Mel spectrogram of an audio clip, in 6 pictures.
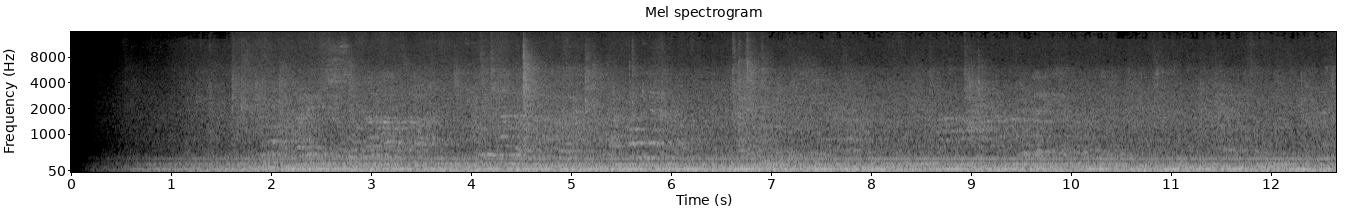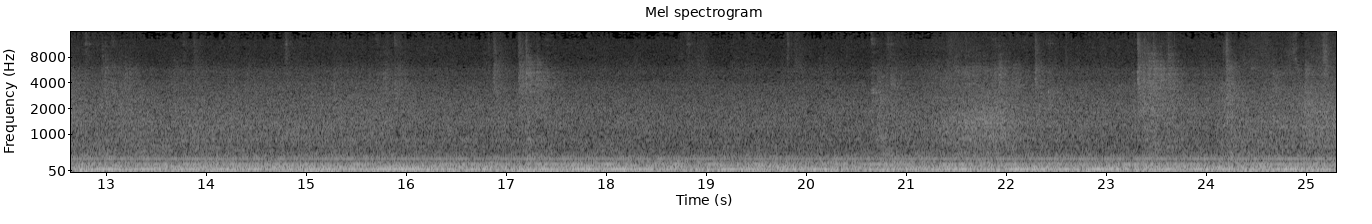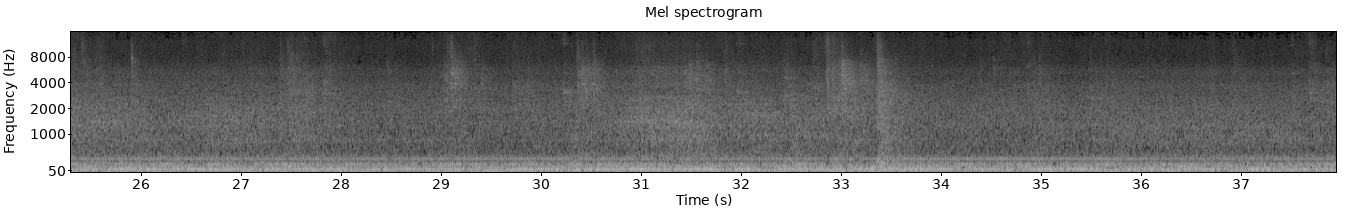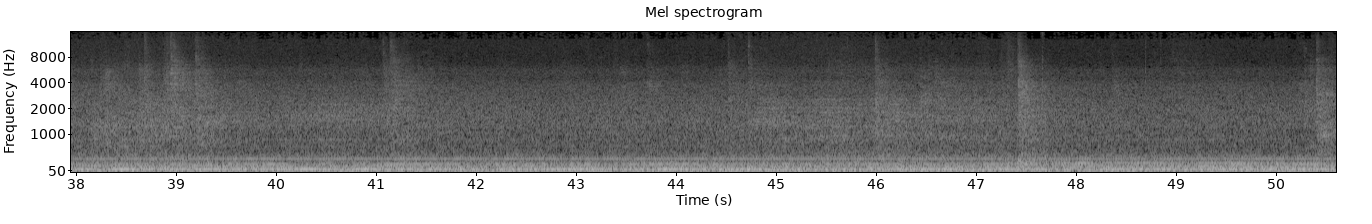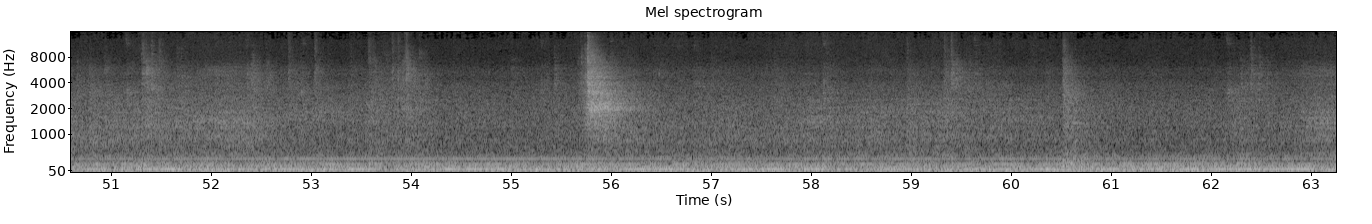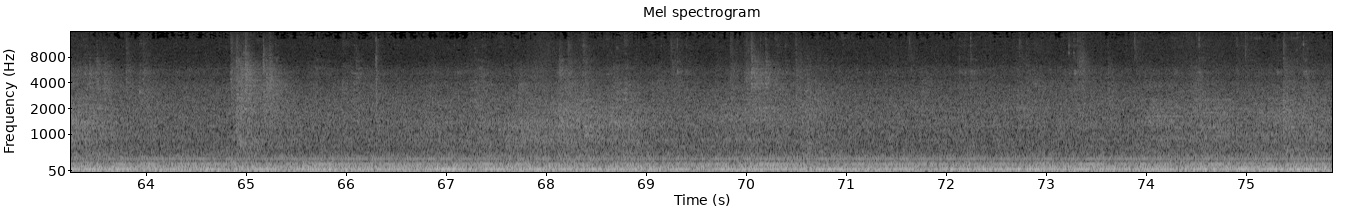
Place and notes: Calgary +15 Steven Ave bridge
sound of the bridge on the +15 walkway Calgary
